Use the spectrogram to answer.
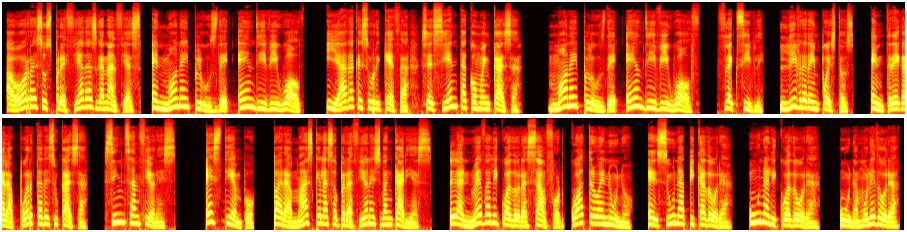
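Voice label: Spanish Spain, female, voice over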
